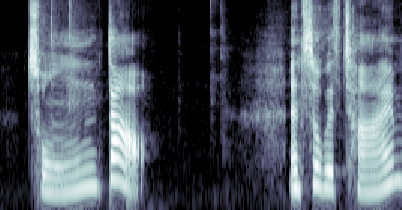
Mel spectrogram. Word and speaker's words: 从: Cong with the C is pronounced TS, cong, cong dao.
